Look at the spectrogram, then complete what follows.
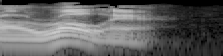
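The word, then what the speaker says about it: Aroer: Now, I probably ought to go back and give you another pronunciation of that. The cities of Ar-O-Air, Ar-O-Air, are forsaken. And let's settle for Ar-O-Air.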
